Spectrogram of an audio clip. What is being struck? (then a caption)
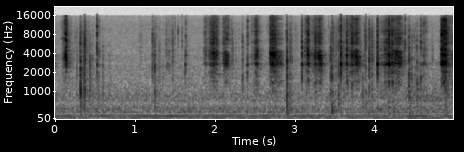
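Solid bar of soap scraped with a serrated metal comb. A solid cream Dettol bar soap is held in the hand and scraped repeatedly across its surface with a serrated metal comb tool on a wooden handle. The result is a run of short, bright, crisp scratching strokes with a faint steady low hum beneath.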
